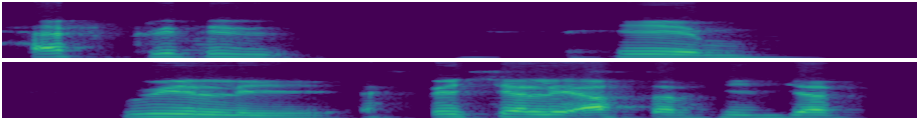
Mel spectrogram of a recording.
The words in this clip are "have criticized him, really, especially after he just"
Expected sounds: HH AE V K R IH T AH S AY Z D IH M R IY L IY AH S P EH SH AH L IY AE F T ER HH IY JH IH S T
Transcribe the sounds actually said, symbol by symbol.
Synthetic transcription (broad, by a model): HH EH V K R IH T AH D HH IH M W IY L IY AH S P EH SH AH L IY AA F T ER HH IY JH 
